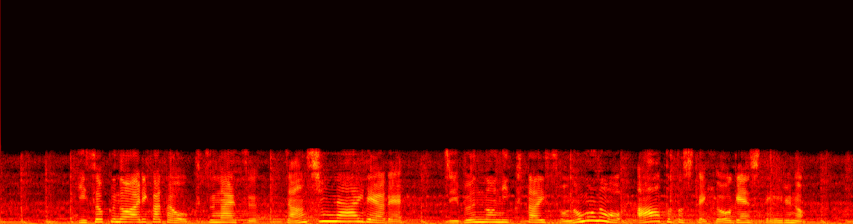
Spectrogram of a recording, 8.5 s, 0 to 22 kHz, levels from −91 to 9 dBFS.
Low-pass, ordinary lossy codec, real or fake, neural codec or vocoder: 7.2 kHz; none; fake; codec, 16 kHz, 16 kbps, FunCodec, trained on LibriTTS, 50 frames a second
